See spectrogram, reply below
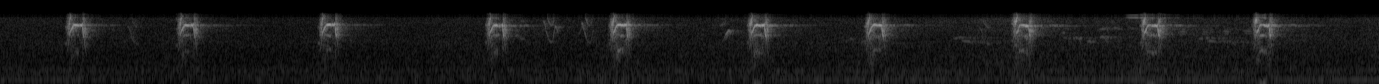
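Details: Mother robin calling from an oak branch away from her low nest whenever people walk by, distracting attention from it; sharp high chirps repeated about every half second to second, steady low hum beneath.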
